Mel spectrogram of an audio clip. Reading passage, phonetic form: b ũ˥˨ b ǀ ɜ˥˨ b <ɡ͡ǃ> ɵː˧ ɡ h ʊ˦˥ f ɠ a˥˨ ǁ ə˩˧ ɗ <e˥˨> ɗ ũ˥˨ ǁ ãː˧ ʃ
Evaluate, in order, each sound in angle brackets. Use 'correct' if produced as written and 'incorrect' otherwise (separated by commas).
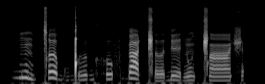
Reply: correct, incorrect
